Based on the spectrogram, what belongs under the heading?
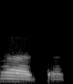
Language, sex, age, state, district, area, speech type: Kashmiri, male, 18-30, Jammu and Kashmir, Budgam, rural, conversation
